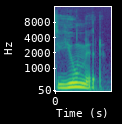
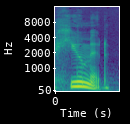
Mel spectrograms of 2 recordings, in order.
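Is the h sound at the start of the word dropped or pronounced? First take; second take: dropped; pronounced. First: The word begins with a y sound, no h. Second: The word begins with a clear h sound. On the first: "when you did it New York style" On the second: "when you first gave us the weather report, you said humid"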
